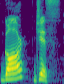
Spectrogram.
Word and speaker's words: gorgeous: A word that I can think of is gorgeous. Okay. So how many syllables? Gorgeous. So this is my word ending. The stress is here. Gorgeous. SION.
